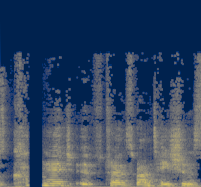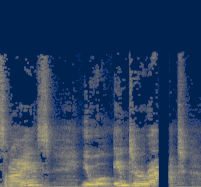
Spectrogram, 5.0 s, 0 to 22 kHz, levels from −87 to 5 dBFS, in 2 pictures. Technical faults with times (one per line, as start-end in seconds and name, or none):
0.35-0.55 digital broadcast dropout
4.47-4.64 digital broadcast dropout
